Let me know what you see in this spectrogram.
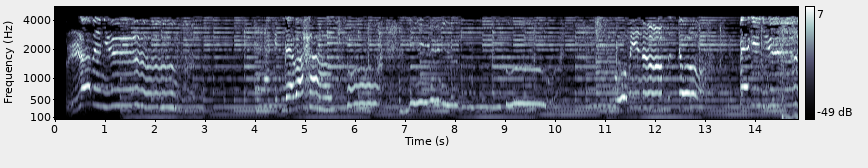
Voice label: Telemensagens Amor Masc; Telemensagens 2017

